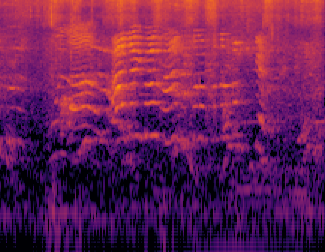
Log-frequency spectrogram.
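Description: Children's voices: high-pitched chatter and calling, loudest from about one to two and a half seconds in.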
